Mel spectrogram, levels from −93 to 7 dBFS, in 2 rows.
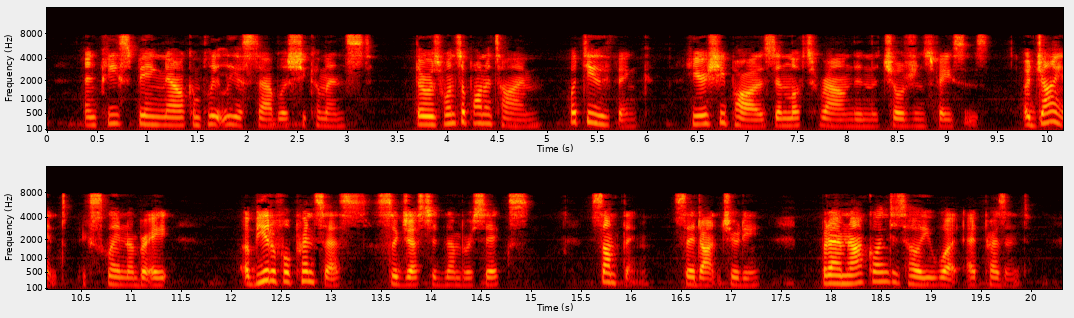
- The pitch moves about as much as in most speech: Yes, average, 4.0 semitones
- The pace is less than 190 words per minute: Yes, average, 155 wpm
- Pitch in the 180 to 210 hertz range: Yes, medium, 185 Hz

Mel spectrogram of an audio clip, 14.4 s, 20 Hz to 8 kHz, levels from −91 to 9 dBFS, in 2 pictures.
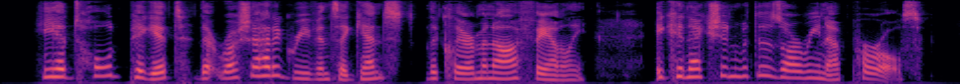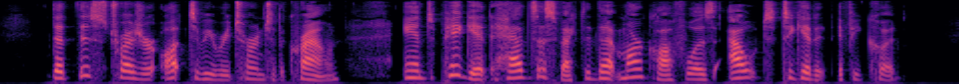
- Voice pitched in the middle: No, high, 230 Hz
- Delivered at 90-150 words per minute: No, average, 180 wpm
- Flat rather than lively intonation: No, average, 5.2 semitones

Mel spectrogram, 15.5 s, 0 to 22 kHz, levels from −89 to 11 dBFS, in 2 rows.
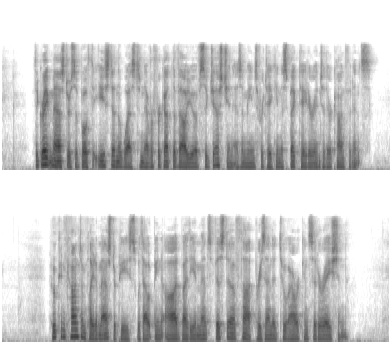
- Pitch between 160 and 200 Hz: No, low, 100 Hz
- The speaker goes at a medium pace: Yes, average, 170 wpm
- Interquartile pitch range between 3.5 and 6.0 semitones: No, average, 3.1 semitones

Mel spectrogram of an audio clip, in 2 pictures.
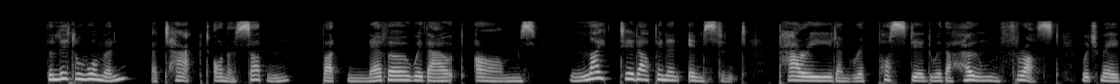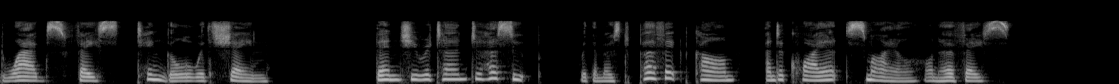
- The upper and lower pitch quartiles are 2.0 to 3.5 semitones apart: No, average, 4.9 semitones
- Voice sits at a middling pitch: Yes, medium, 180 Hz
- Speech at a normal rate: No, slow, 130 wpm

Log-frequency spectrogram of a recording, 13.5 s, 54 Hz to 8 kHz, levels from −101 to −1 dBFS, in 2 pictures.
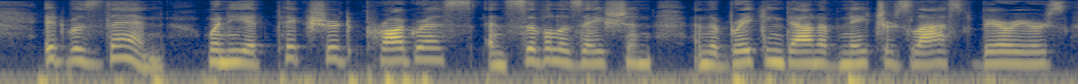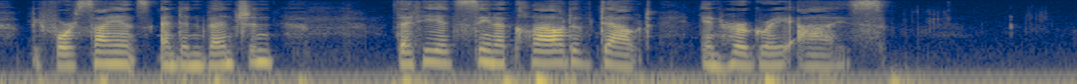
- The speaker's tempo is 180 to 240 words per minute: No, average, 150 wpm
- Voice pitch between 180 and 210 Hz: Yes, medium, 185 Hz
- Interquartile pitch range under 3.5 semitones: Yes, narrow, 2.5 semitones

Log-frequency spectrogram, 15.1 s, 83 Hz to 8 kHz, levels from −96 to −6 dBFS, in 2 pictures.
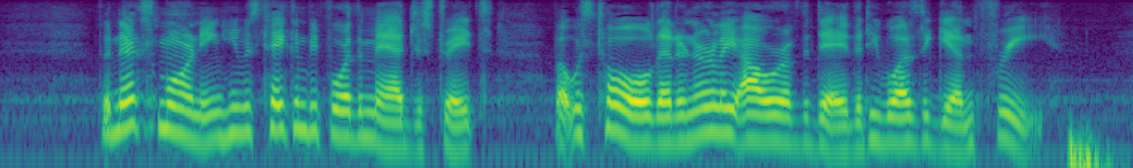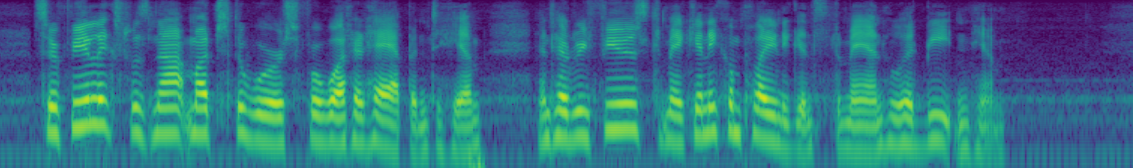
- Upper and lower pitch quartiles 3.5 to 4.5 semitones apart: No, average, 5.1 semitones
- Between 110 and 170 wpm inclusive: No, fast, 205 wpm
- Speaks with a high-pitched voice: No, medium, 180 Hz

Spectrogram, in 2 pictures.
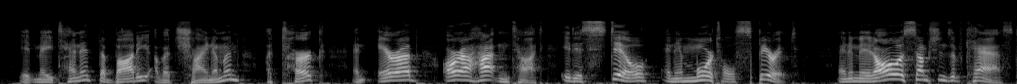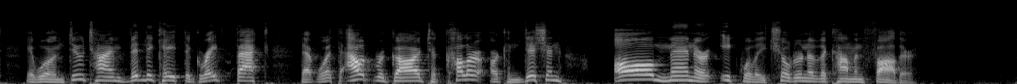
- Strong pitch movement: Yes, wide, 7.5 semitones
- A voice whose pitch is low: No, medium, 165 Hz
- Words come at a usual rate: Yes, average, 155 wpm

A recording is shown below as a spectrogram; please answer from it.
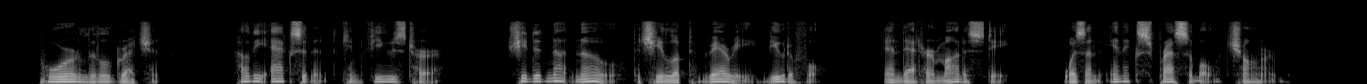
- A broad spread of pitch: No, average, 4.4 semitones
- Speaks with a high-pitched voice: No, low, 115 Hz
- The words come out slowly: Yes, slow, 110 wpm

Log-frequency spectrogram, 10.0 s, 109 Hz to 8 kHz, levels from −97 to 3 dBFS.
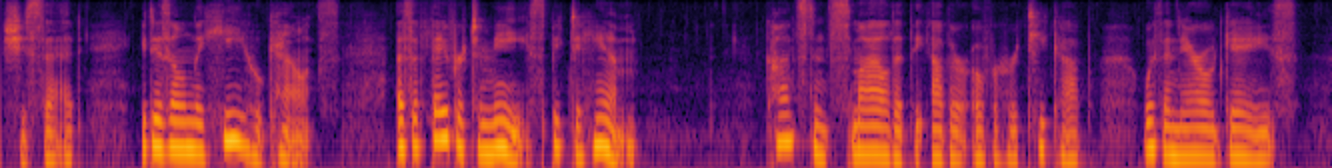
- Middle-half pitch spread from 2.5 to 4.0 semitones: No, average, 4.4 semitones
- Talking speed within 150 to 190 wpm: Yes, average, 170 wpm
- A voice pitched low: No, medium, 165 Hz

